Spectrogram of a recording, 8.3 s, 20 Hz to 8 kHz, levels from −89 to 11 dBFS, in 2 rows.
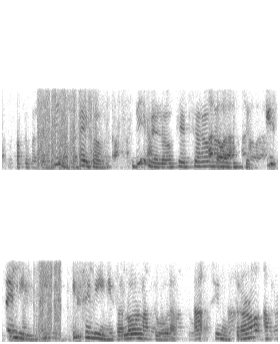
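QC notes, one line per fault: Throughout, echo with no canceller: each phrase returns roughly half a second later, about 16 dB quieter, as a distinct repeat rather than diffuse room reverb.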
